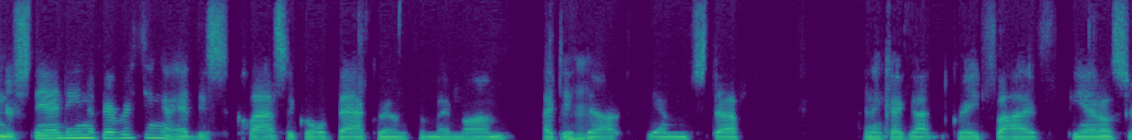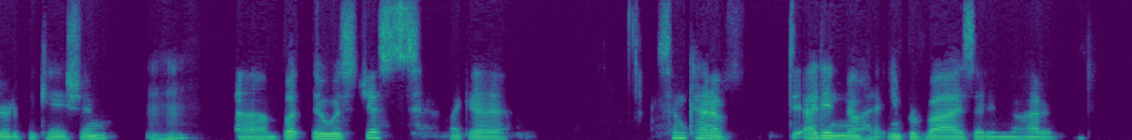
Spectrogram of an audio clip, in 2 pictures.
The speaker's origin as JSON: {"language": "English", "town": "Toronto", "region": "Ontario", "country": "Canada", "tie": "born or raised there", "said": "We're in the East End, around Main and Girard here"}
